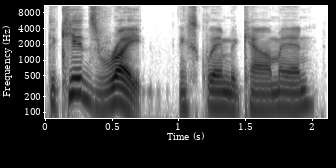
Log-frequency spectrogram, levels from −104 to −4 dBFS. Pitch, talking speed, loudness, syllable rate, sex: 130 Hz, 170 wpm, -19 LUFS, 5.0 syllables/s, male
